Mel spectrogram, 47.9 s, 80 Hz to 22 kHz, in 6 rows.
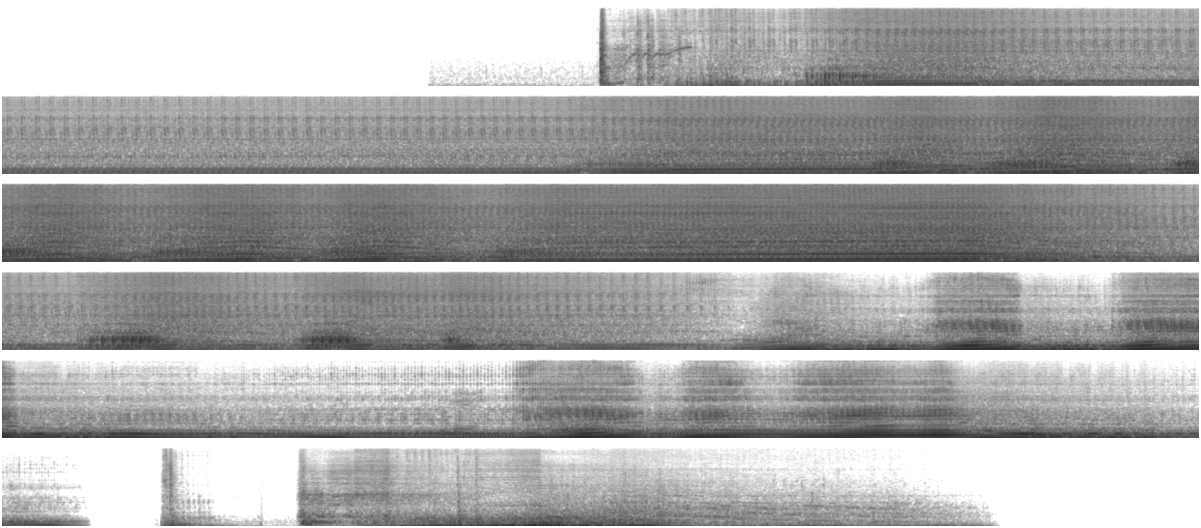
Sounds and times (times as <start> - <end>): Vehicle: 3.1 - 41.3, 41.9 - 46.6
Accelerating, revving, vroom: 5.4 - 6.8, 11.8 - 23.6, 24.5 - 27.5, 28.8 - 33.2, 35.3 - 39.2, 42.6 - 44.3.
